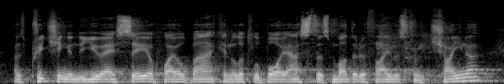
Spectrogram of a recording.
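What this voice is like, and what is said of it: Mellifluous Glasgow Scottish accent. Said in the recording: “my educated, mellifluous Glasgow accent”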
